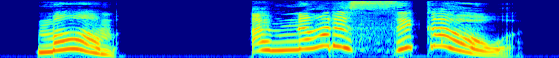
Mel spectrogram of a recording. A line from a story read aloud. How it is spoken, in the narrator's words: I shrieked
